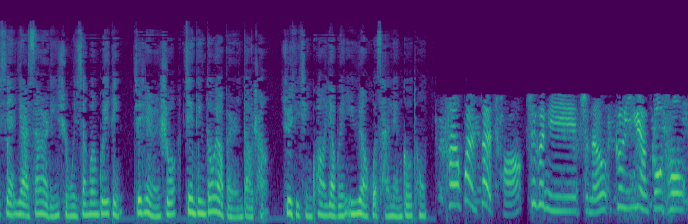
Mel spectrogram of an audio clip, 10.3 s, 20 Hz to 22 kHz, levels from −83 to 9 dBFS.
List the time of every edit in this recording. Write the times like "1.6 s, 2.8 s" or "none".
2.7 s

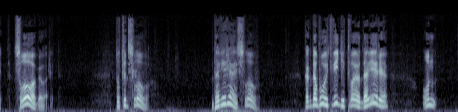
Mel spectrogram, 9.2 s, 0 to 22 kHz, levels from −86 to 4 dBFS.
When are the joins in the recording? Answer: 2.6 s, 6.4 s

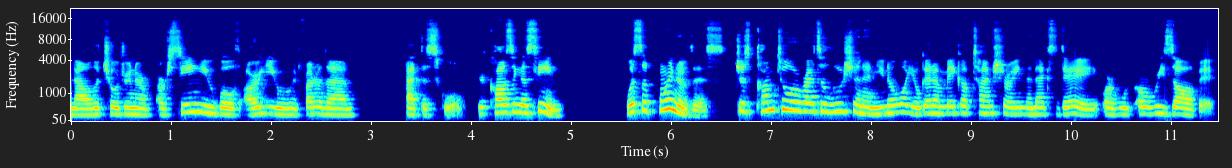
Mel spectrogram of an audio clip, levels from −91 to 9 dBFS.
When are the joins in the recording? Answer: none

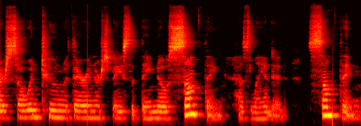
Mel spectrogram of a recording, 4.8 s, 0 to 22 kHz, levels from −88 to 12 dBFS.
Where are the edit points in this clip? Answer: none

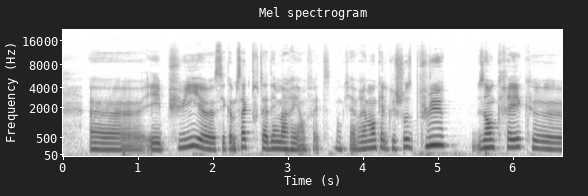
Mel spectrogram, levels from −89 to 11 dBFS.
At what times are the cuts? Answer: 4.7 s

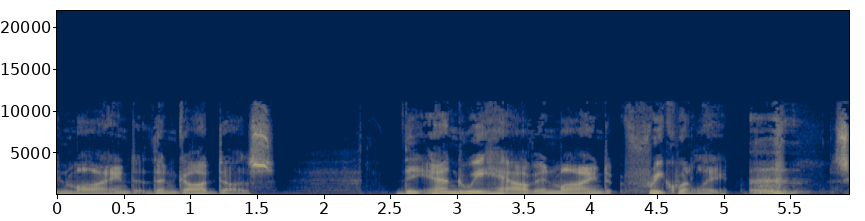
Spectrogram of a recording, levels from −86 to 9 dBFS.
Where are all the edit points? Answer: none

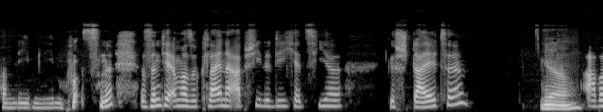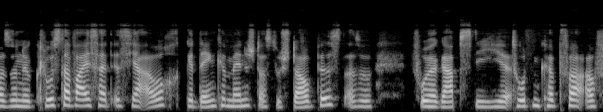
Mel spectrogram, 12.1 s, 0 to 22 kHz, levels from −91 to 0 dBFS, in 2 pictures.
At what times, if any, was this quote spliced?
11.1 s

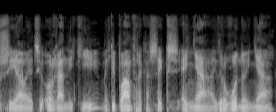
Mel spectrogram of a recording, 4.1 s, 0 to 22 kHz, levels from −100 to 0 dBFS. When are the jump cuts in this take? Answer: 1.6 s

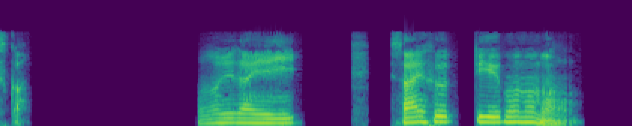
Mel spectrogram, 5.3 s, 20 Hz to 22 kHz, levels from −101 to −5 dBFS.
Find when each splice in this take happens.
none

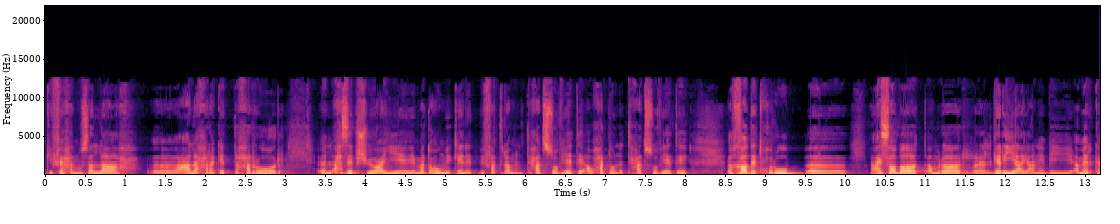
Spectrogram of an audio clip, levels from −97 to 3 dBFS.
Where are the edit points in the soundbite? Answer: 7.0 s

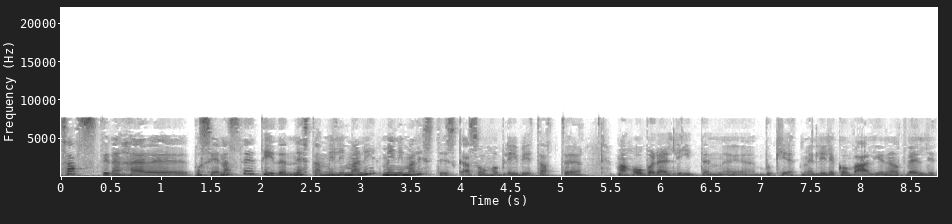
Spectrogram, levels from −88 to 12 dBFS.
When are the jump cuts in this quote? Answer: none

